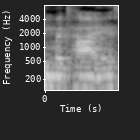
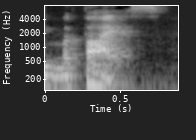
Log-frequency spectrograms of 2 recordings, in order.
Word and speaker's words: Mathias: why they changed name its Mathias in the game and that's how it's spelled so just don't don't say metalia say Mathias like I feel like any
